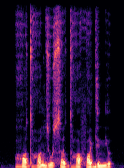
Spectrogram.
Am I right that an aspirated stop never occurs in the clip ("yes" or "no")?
yes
